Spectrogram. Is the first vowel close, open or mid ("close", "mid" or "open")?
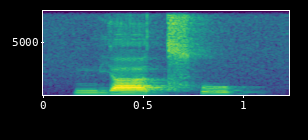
open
